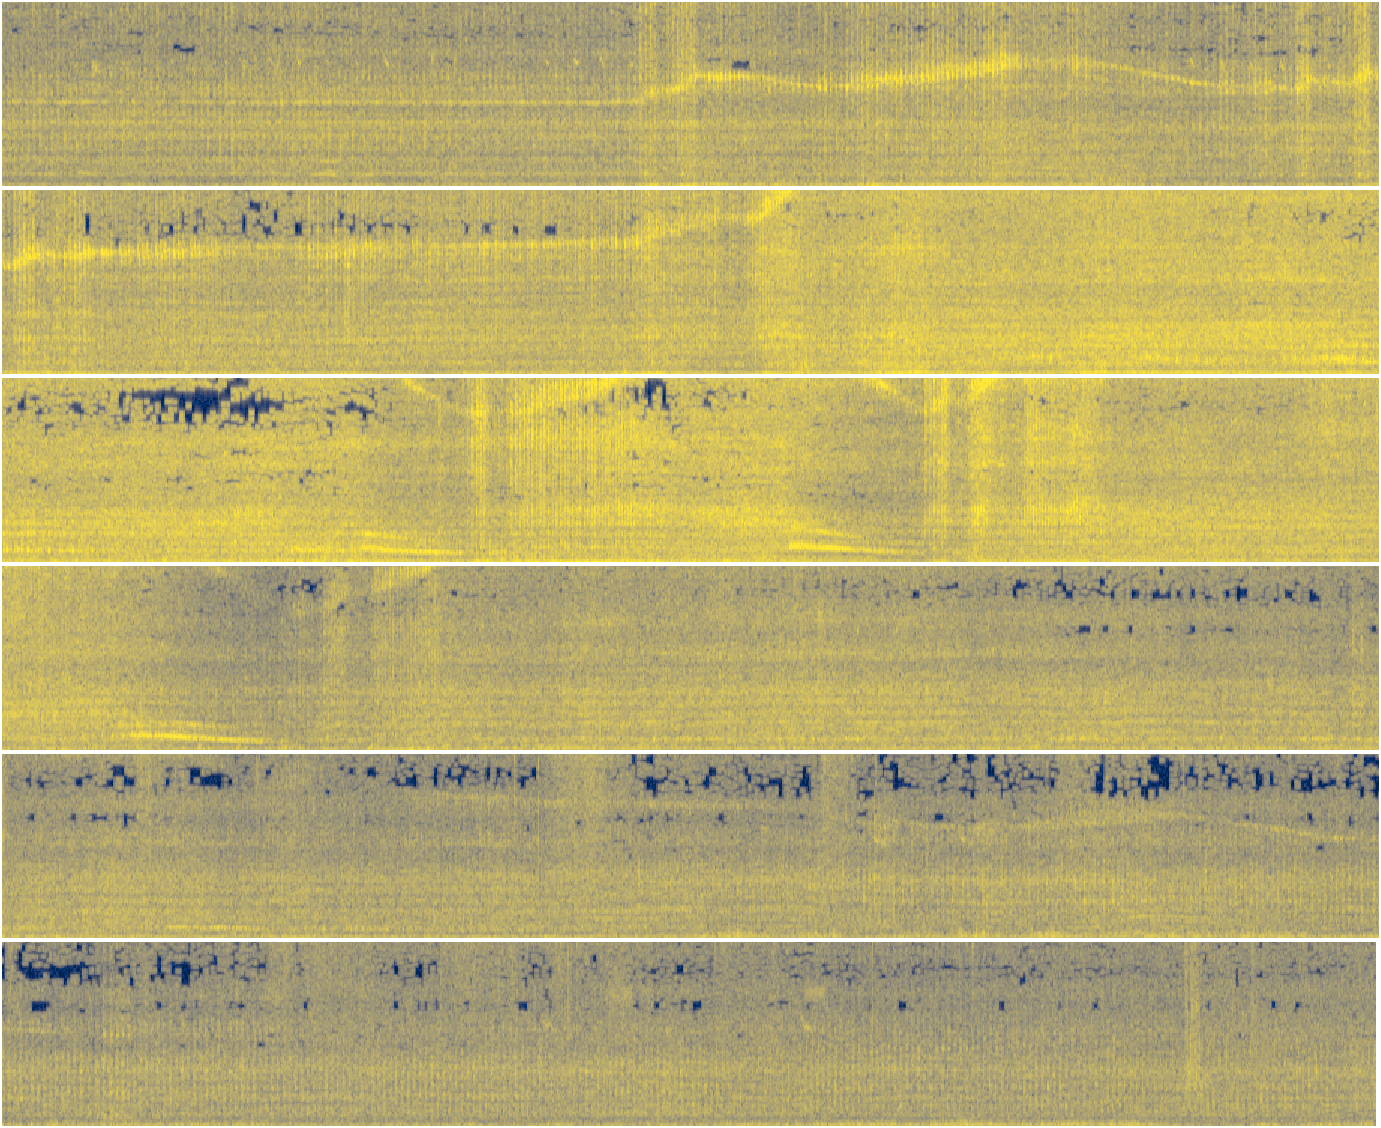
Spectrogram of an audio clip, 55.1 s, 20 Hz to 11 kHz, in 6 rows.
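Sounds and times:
tractor diesel engine: 0.0s - 55.0s.

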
